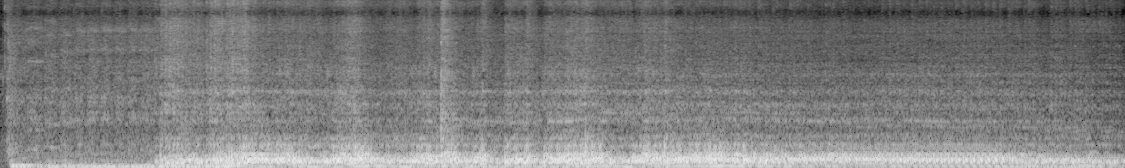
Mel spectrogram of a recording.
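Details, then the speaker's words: Rebuilt Nissan Juke project, early start: the engine fires, then the revs surge and sag and only hold with throttle; it won't idle. It later idled on its own for no known reason. "I'm going to get it idling and then I'll come back on here and it's running just doesn't want to idle for some reason"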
